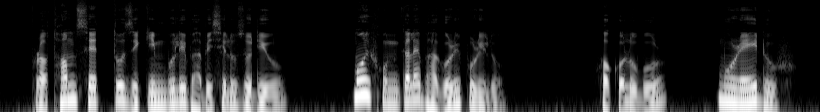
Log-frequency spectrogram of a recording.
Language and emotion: Assamese, sad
